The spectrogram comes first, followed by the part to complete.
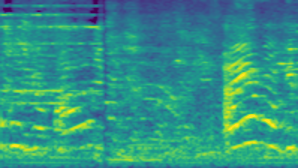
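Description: Indistinct chatter of several people talking, with no clear words.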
